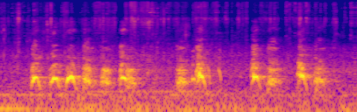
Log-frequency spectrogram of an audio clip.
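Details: Red Labrador Retriever female excited while playing with a ball on a large ice field at a dog park on a cold day; quick bursts of short yappy barks, roughly four per second, in uneven clusters.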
